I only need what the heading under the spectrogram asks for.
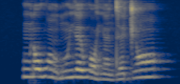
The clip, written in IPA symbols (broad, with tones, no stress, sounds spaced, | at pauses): ũ˦ ɾ ɔ˦ w ɔ̃˦˨ ɡ͡b ũ˧ j ɛ˧ w ɔ˨ j ɛ̃˨ d ɛ˧ d͡ʒ ɔ̃˦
